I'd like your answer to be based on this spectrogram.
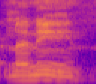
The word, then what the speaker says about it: Nannini: How do you how do you pronounce that? – Yep, Nannini. – No, you nailed it, man.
